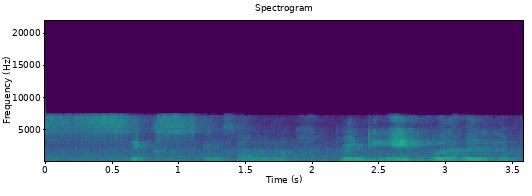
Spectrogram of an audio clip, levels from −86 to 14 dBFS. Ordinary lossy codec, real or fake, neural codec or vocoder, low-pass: none; real; none; 7.2 kHz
